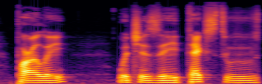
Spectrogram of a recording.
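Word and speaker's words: Parler: It's parley parlay which is a text to speech model. So well parley in French means speaking. So I guess that's what's the intended pronunciation. So parley.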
